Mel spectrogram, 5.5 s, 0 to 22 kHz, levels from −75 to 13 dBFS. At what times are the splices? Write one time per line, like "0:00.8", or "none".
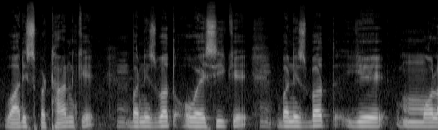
none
